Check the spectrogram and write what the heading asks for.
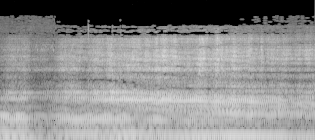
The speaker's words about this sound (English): Hey, take a listen, I mean. Yeah. I mean, take a look and a listen. I mean, there's a signal plane.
